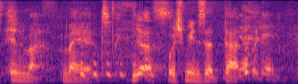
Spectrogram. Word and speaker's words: Ma'at: It's pronunciation is Mayat according to my sources.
